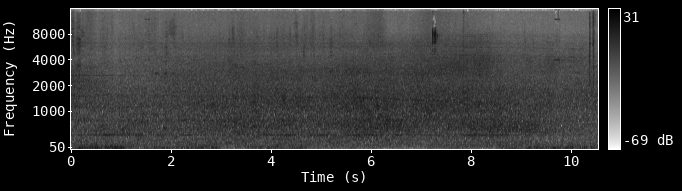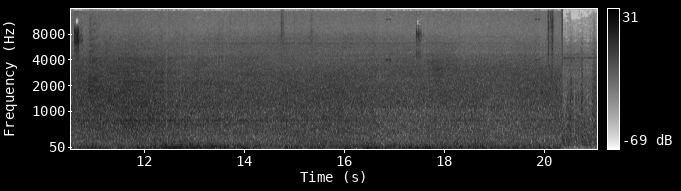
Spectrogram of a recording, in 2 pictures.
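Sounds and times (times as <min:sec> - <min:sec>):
jet engines rumbling: 0:00.0 - 0:21.0.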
